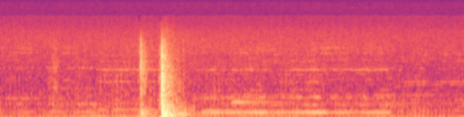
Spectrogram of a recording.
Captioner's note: gentle somber music; door thudding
